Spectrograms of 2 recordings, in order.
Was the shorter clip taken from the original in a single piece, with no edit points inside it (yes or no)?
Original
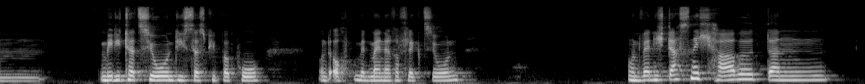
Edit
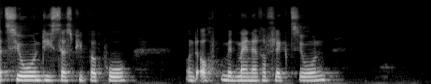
yes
